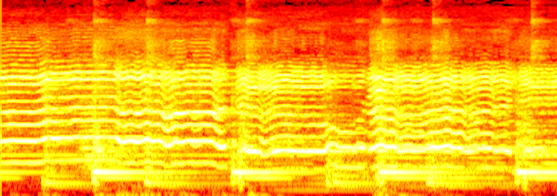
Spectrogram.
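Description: A young woman singing a Nepali folk song into a microphone, her melody bending and ornamented, over instrumental accompaniment with a steady repeating beat about twice a second.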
